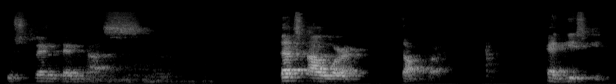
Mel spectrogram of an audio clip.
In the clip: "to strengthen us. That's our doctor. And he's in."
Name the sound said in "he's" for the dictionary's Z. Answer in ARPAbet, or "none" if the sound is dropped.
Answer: S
